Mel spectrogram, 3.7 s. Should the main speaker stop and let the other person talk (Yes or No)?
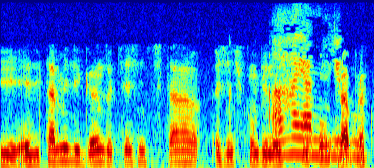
No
